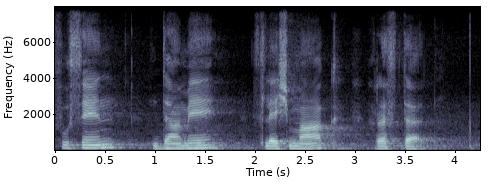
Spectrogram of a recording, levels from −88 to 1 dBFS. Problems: constant background noise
